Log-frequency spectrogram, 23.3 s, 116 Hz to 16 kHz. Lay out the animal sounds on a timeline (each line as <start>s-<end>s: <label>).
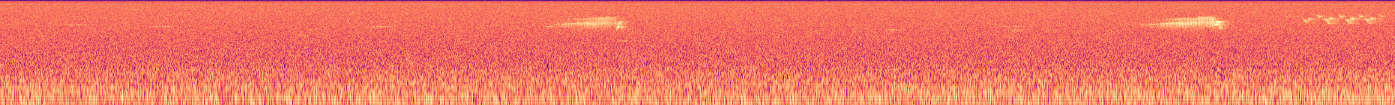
9.0s-10.5s: Northern Parula (Setophaga americana)
18.9s-20.5s: Northern Parula (Setophaga americana)
21.6s-23.3s: Black-and-white Warbler (Mniotilta varia)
